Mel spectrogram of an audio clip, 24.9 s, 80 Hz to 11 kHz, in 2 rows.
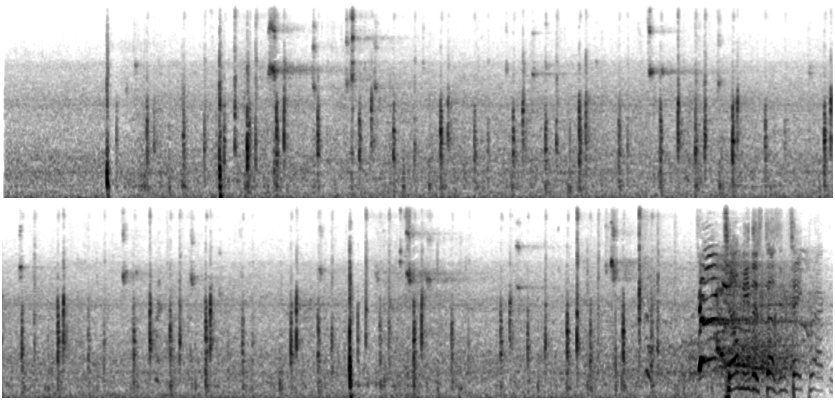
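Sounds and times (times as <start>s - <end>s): table tennis ball clicking: 1.6s - 22.4s.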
